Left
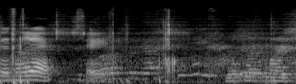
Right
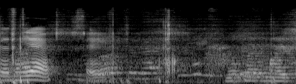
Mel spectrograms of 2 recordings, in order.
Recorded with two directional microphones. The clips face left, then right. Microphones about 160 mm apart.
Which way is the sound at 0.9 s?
20° left (ahead or behind).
